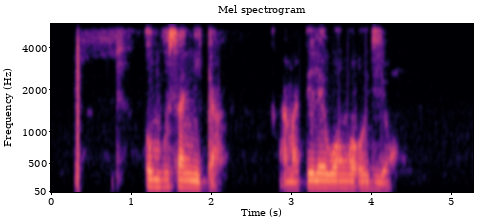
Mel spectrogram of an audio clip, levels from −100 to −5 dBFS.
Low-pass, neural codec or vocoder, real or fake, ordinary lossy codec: 5.4 kHz; none; real; Opus, 32 kbps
